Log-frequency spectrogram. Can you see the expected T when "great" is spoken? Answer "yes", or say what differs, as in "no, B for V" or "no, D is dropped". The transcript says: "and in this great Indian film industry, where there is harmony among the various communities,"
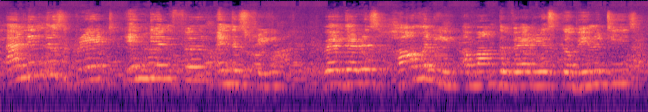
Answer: yes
